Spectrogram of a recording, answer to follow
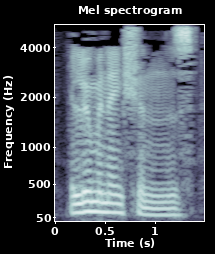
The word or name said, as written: illuminations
